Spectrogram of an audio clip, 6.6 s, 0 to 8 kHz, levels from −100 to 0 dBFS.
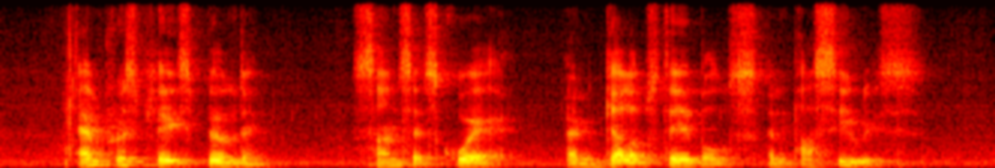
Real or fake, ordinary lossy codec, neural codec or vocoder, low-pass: real; none; none; none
